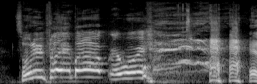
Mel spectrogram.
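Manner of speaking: loud, high-pitched excited shout.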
